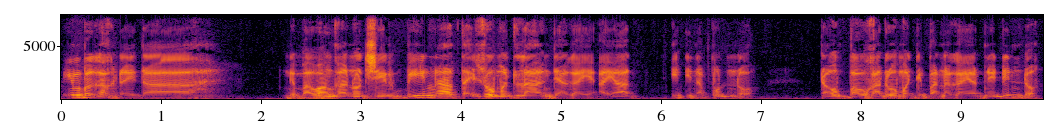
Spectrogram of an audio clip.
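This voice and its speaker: A fatherly older Filipino man in a radio drama. His voice is low and softly spoken, with a hospitable manner, recorded close and dry. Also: animated, normal speed, no echo, full character voice. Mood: subdued. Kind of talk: Ilocano radio drama acting.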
